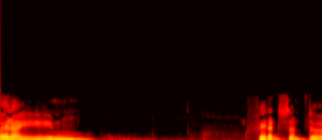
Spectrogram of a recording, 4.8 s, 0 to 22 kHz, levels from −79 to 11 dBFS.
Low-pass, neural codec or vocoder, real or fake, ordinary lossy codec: 7.2 kHz; none; real; MP3, 32 kbps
